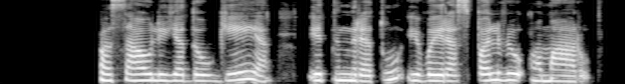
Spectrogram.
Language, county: Lithuanian, Kaunas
